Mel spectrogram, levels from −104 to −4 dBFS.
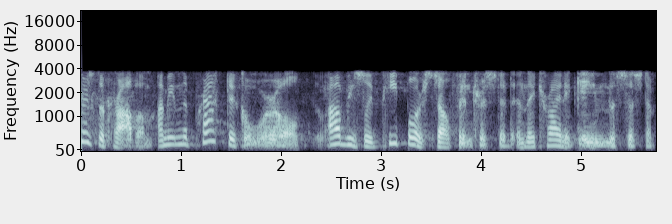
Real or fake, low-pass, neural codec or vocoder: fake; 3.6 kHz; vocoder, 22.05 kHz, 80 mel bands, HiFi-GAN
